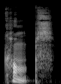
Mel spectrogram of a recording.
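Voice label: "comps", English, British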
